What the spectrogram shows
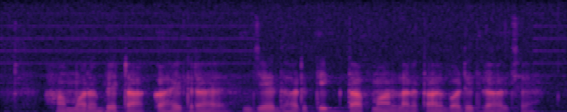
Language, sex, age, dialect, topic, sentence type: Maithili, male, 18-24, Eastern / Thethi, agriculture, statement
